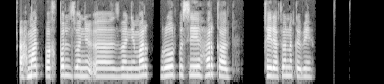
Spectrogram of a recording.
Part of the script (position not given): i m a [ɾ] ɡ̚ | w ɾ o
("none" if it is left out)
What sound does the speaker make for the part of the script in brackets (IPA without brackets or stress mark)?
ɾ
